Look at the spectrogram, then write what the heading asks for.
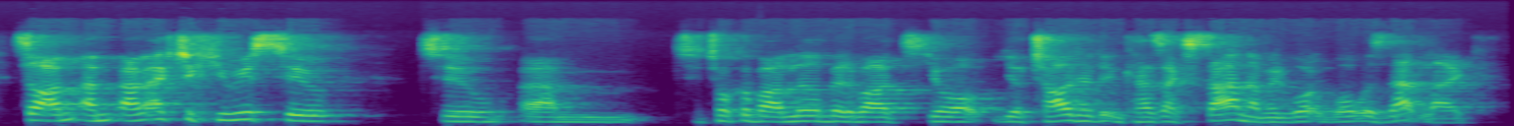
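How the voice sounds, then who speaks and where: A man speaks in a dark, mellow tone at a fairly high pitch with ordinary pitch variation. His fairly quick delivery carries audible room echo. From Germany, Berlin. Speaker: podcast host. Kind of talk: casual chat. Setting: video call.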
